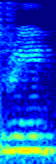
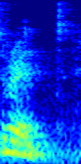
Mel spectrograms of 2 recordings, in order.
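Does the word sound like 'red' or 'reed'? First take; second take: reed; red. First: The vowel is long, like 'reed'. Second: The vowel is short, like 'red'. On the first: The speaker calls it wrong. "مش بتبقى read read" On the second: The speaker calls it right. "كأني بنطق اللون الأحمر"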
